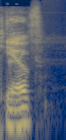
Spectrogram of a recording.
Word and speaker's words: Kyiv: From the capital of Kyiv to Lviv? I don't know how to... I'm butchering these names, but... – Kyiv? – Yeah.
